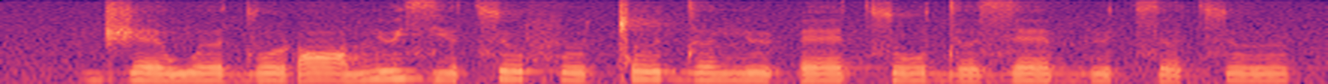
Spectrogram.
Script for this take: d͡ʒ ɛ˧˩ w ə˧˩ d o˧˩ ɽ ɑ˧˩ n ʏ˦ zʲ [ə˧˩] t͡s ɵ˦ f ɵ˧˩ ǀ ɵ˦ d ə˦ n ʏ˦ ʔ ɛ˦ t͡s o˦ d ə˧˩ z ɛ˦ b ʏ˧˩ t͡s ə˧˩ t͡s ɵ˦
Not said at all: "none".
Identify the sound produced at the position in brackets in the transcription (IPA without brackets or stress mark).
ə˧˩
